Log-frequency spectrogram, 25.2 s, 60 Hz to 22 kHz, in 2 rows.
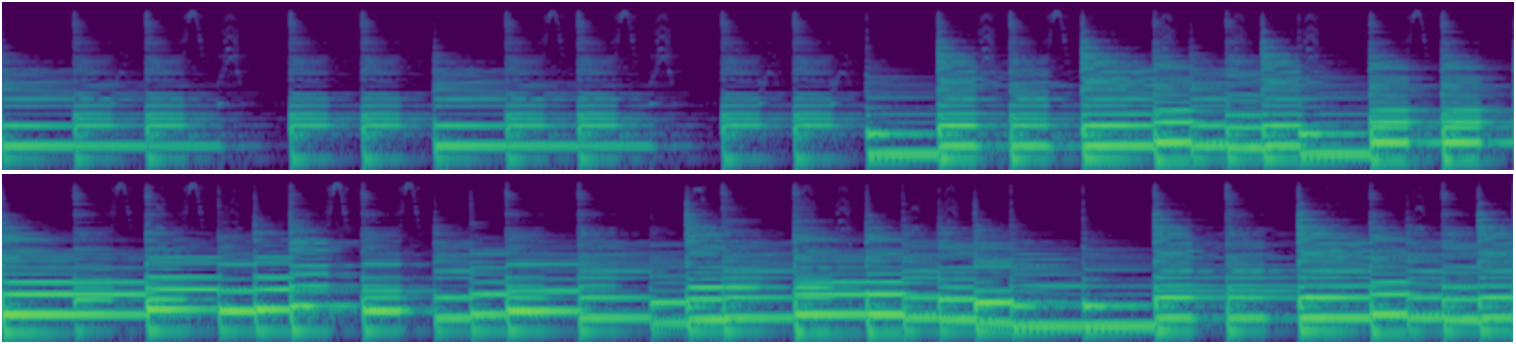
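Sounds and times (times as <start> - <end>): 
guitar duet: 0.0 - 25.1.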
